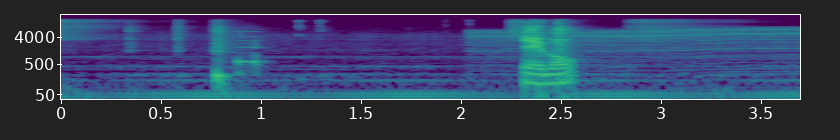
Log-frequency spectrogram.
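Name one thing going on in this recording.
An electronic terminal beeps and chimes.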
